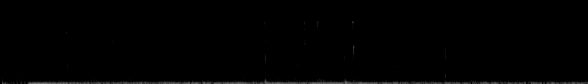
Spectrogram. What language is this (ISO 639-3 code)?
rus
